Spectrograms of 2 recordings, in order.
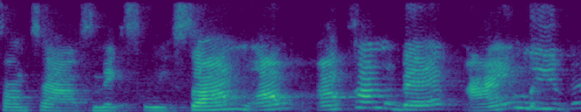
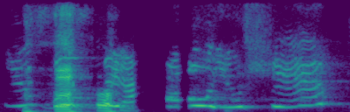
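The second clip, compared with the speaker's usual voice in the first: indignant rant; 9 semitones higher, 8 dB louder than usual. Retold or imitated. Ranting at promoters wanting refunds.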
